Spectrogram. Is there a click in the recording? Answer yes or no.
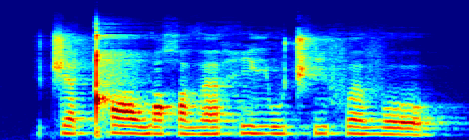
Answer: yes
